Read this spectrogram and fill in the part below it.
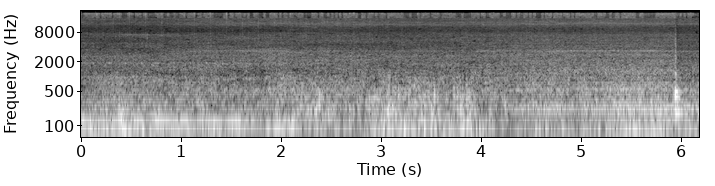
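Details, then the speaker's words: Cadillac with engine replaced by dealer two or three years earlier, idling: quiet, even, soft low hum with no knocks, rattles or vibration; sounds healthy. Normal idle. "So sounds healthy, there's no weird vibration."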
